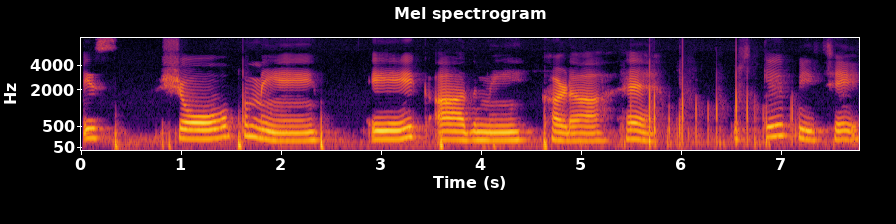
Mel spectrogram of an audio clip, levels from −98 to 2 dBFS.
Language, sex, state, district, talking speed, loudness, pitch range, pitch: Hindi, female, Punjab, Fazilka, 70 wpm, -16 LUFS, 175-205 Hz, 185 Hz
